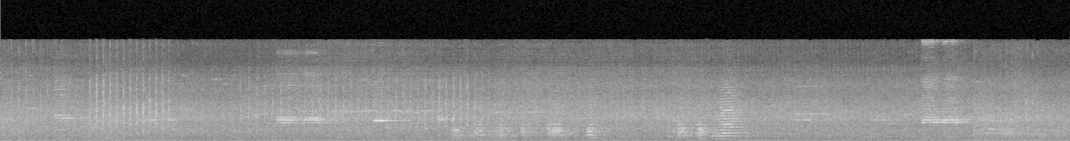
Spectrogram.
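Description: Heavy traffic at a standstill: a steady rumble of idling engines, with car and motorbike horns honking again and again, the longest horn sounds coming about five and seven seconds in.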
